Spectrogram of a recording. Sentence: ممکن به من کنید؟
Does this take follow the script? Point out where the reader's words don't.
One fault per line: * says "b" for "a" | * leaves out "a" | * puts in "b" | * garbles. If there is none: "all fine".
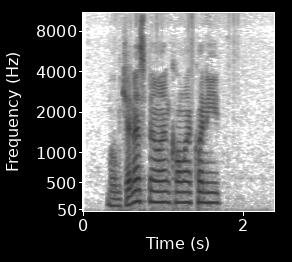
* puts in "است"
* puts in "کمک"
